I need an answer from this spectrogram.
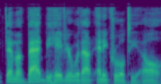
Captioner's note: Arabic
